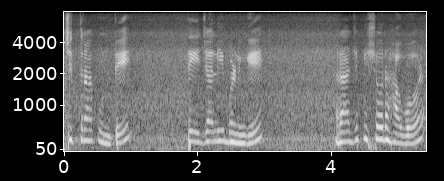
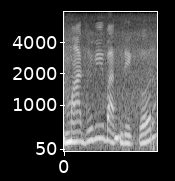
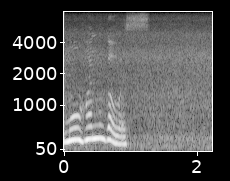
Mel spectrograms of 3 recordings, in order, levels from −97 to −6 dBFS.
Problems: constant background noise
